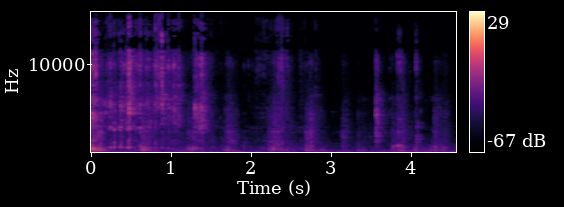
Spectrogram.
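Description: Crisp panipuri shells crunching as they are chewed, a run of irregular crunches.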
